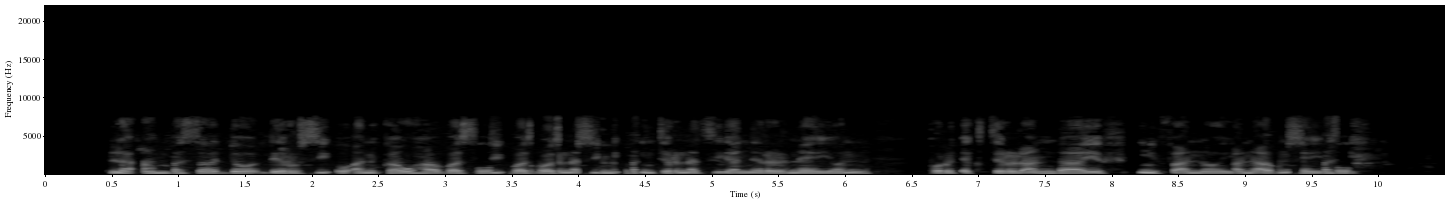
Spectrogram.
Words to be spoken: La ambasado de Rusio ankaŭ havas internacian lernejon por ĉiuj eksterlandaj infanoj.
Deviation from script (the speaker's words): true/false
true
